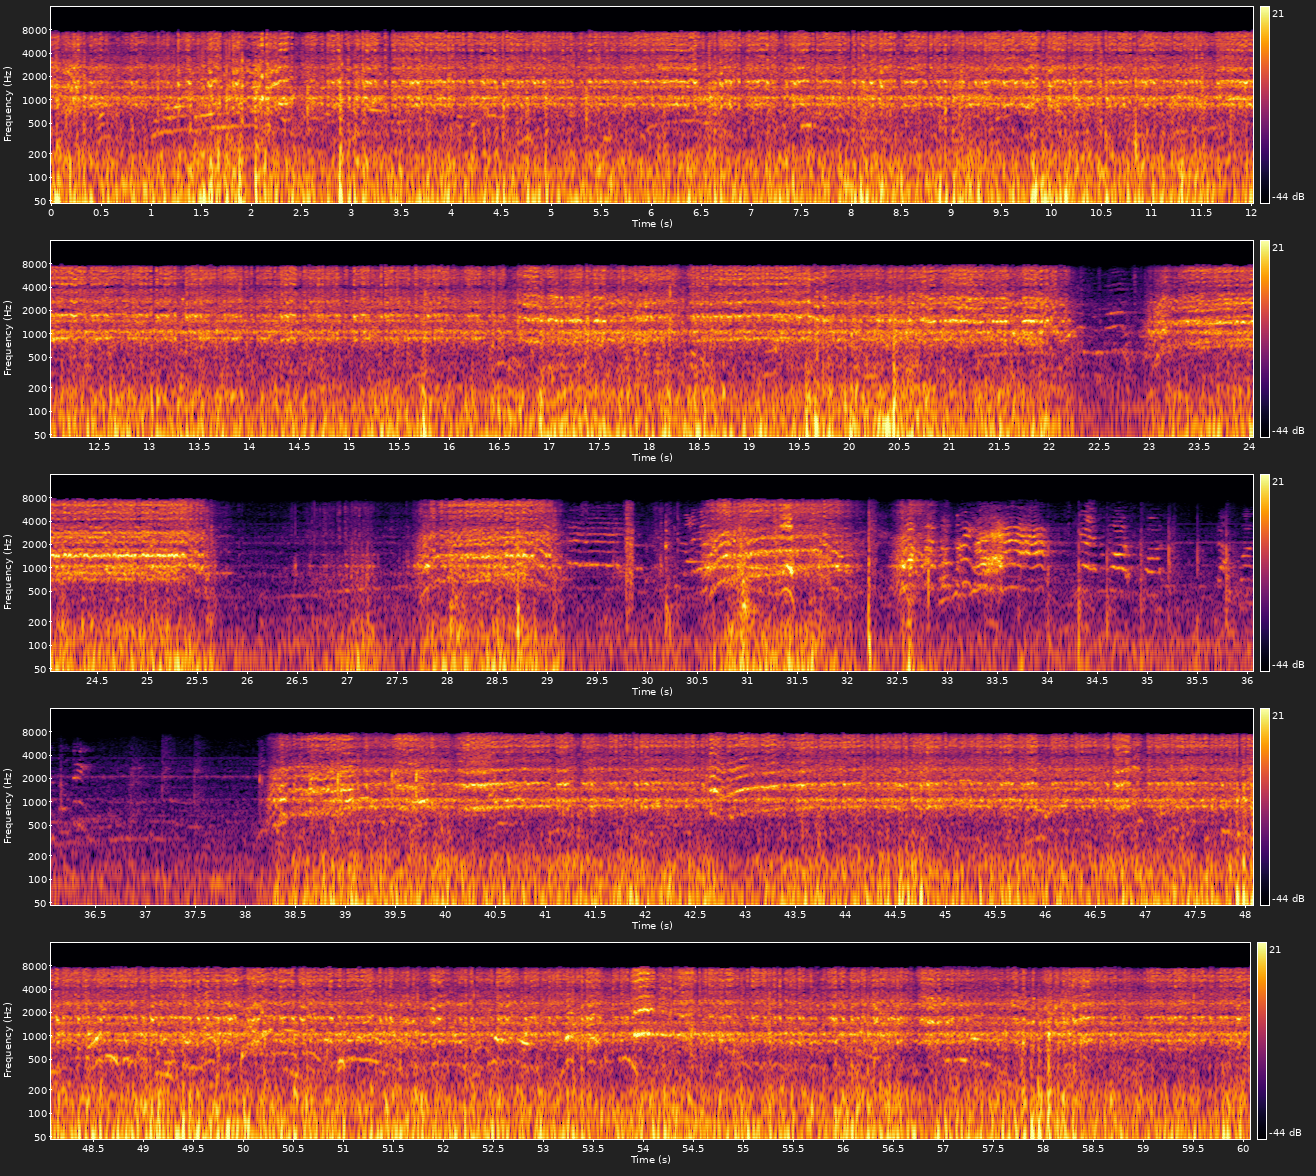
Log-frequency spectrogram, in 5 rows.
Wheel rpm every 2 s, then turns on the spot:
230, 230, 230, 230, 230, 230, 230, 230, 230, 220, 210, 90, 180, 30, 90, 90, 50, 0, 0, 110, 230, 220, 230, 230, 230, 230, 230, 240, 230, 230.
26-30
